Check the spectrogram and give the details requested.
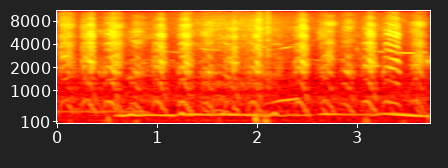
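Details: Greater prairie chickens displaying for breeding territory on a lek in Washington County, Kansas: a low, steady moaning hoot runs throughout, overlaid by rapid, repeated arching cackles and whoops from several birds.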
